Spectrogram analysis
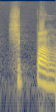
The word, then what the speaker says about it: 시방: 이걸 합쳐서 방이라 그러죠 시방 세계 이제 한자로 말하면 방인데 열 가지 방위 근데 그거를 이제 십방 하면 발음이 거세가 시방 이렇게 해서 시방이 부르는 거예요 그래서 동서 남북하나 그래요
